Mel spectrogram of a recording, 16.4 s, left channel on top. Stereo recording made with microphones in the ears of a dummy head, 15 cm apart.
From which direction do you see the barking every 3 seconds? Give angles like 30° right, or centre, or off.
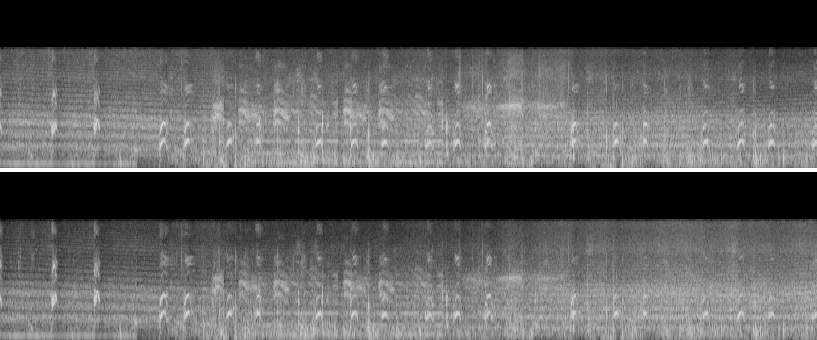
centre, 10° left, 20° left, 30° left, 40° left, 40° left.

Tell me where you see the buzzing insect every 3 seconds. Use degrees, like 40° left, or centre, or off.
50° left, 50° left, 30° left, 10° left, 30° right, 50° right.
